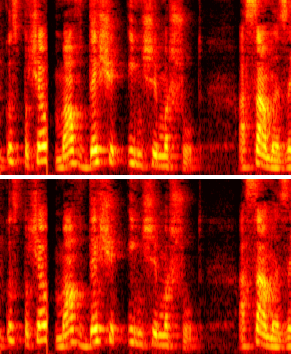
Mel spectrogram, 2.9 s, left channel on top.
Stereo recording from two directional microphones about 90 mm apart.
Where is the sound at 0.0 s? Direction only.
40° left (ahead or behind).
